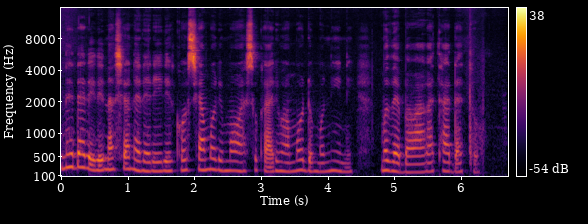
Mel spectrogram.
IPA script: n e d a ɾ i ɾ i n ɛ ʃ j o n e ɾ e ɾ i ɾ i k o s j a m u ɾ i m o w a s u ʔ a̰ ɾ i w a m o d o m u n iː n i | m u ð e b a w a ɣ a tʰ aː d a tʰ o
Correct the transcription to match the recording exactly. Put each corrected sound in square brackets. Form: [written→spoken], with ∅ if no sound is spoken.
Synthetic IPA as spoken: n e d a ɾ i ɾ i n [ɛ→a] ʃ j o n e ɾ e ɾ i ɾ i k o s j a m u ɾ i m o w a s u [ʔ→k] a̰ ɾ i w a m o d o m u n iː n i | m u ð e b a w a ɣ a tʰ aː d a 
